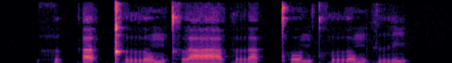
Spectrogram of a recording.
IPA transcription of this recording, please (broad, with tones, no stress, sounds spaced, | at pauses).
h ɯ˦˥ k̚ ʔ a˥˩ t̚ kʰ r o˥˩ m kʰ l aː˦˥ p r a˨˩ t̚ pʰ o˧ n kʰ r o˥˩ m k r i˦˥ t̚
